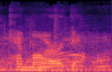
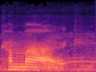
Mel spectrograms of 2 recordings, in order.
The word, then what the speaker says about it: Camargue: Pronounce the name of the car again, please. Camargue. Camargue.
